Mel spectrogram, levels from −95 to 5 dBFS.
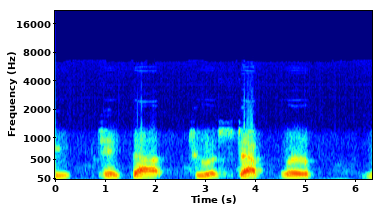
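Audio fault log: Throughout: wrong sample rate. Everything runs at a third of its proper speed and drops about 19 semitones, so the audio comes out low, slow and dragging. Speed and pitch falling together like that fits 48 kHz material being played back at 16 kHz with no conversion.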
